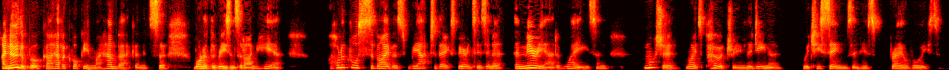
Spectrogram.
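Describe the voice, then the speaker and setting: A woman's voice: mid-range voice, normal speed, a little mellow, breathy edge. A woman journalist narrating a documentary in an earnest, thoughtful way.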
